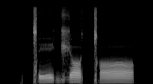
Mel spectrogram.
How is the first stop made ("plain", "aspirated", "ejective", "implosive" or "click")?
click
